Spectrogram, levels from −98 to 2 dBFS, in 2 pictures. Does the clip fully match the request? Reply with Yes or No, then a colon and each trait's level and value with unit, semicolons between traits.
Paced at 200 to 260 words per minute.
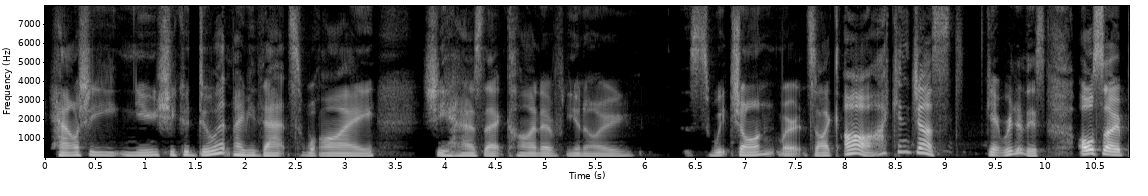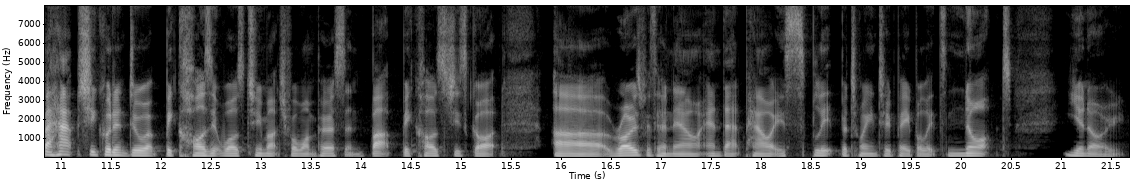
No: average, 180 wpm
